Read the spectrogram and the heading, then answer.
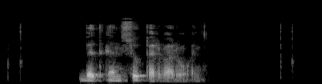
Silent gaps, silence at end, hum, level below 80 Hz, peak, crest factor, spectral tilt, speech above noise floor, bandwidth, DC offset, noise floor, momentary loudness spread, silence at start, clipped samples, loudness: none; 1.15 s; none; -78 dBFS; -8 dBFS; 22 dB; -4 dB/octave; over 63 dB; 9.6 kHz; under 0.1%; under -90 dBFS; 11 LU; 0.8 s; under 0.1%; -27 LUFS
